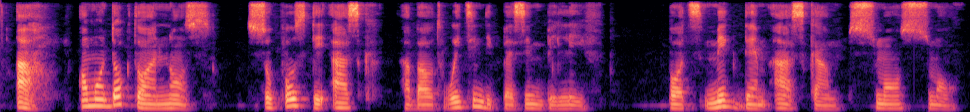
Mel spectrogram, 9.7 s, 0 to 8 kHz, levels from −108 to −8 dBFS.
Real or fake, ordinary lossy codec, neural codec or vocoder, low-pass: real; none; none; 7.2 kHz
